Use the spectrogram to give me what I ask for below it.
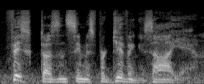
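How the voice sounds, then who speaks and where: A man's voice: medium pitch, lively intonation, fairly quick, very noisy, close to an everyday voice. A man voicing a young, cocky, wisecracking masked superhero in a video game, quippy and sarcastic. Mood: wry. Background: music.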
